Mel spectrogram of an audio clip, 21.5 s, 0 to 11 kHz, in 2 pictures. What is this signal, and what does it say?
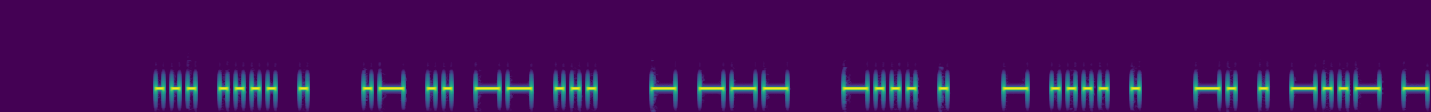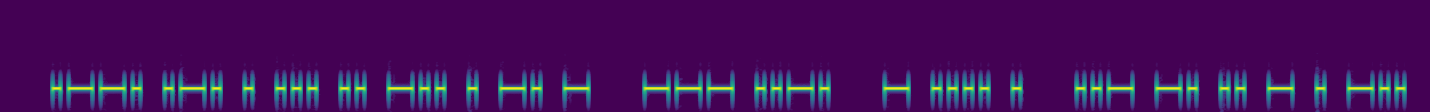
Morse code, heard as a keyed tone, about 20 wpm, 700 Hz. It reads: SHE AIMS TO BE THE NEXT PRESIDENT OF THE UNITED
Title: Sentences with 9-Word Phrases - Spoken Beginning - 20wpm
